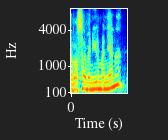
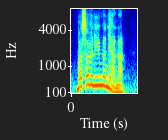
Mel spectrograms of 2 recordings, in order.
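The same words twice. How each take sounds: First: The voice rises at the end. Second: The voice falls at the end. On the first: This is the standard way to ask a question. "no son hacia arriba, no, no se pregunta" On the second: This is the regional Galician way to ask a question. "preguntan hacia abajo"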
